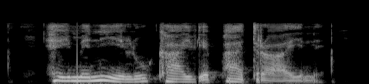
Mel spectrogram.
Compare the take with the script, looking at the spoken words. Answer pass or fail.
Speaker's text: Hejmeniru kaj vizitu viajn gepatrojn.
fail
